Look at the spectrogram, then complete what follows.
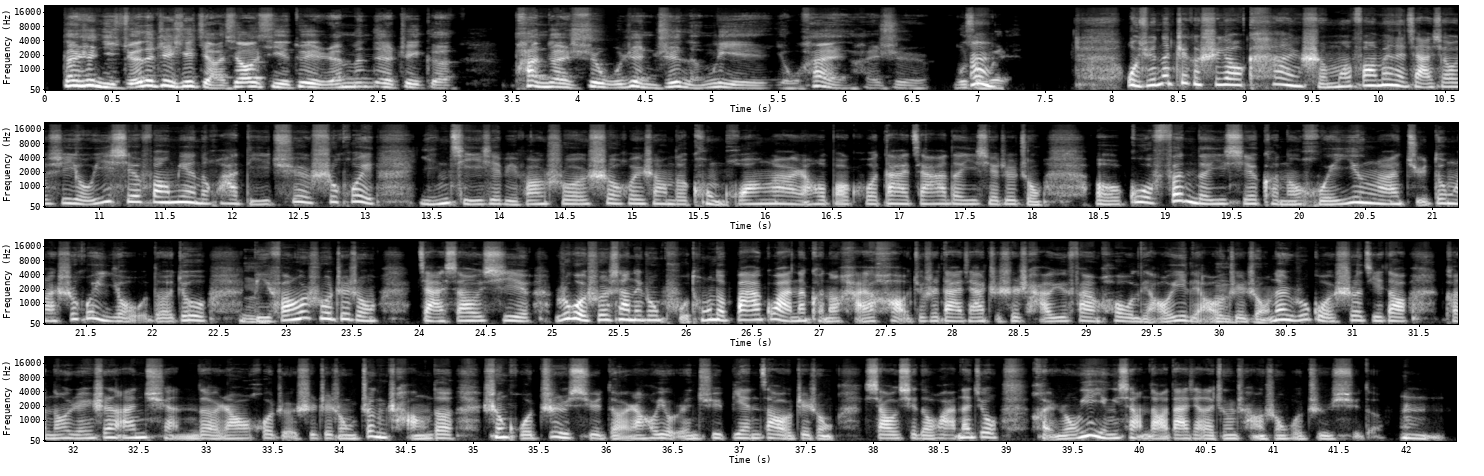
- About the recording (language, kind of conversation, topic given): Chinese, podcast, 你认为为什么社交平台上的假消息会传播得这么快？
- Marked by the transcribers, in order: teeth sucking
